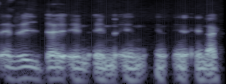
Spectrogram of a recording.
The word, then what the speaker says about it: Einride: Uh, and it's pronounced Enri in in in in that context and it's sort of a another word for for Thor.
